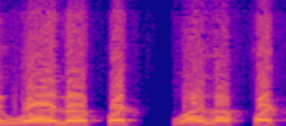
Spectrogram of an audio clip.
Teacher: lantunkan Qalqalah Sugra huruf Dal mati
